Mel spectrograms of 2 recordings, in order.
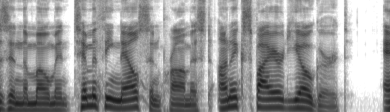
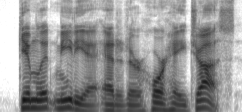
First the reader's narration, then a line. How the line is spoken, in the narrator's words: Stevie says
